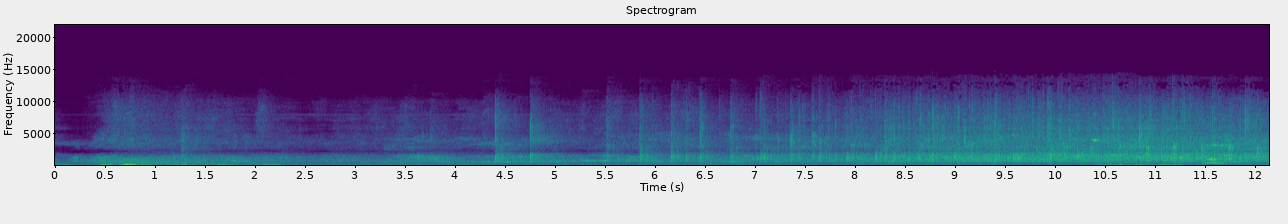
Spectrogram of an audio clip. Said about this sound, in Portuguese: Forte esse aplauso ao Senhor.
